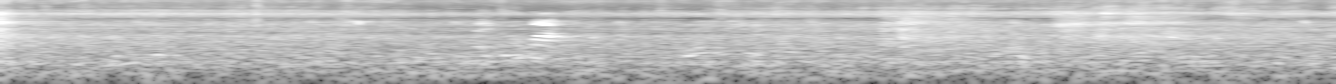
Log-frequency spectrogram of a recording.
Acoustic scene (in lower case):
park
